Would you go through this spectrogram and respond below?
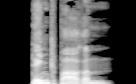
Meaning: strong dative masculine/neuter singular of denkbar
- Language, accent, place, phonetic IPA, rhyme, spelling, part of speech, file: German, Germany, Berlin, [ˈdɛŋkbaːʁəm], -ɛŋkbaːʁəm, denkbarem, adjective, De-denkbarem.ogg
